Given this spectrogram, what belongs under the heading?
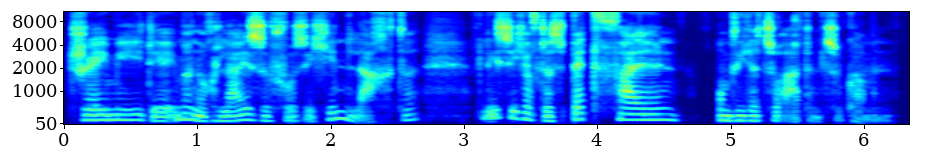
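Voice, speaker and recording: Measured first-person audiobook narration, husky voice with some gravel. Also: medium pitch, animated, darkish tone, dry recording, clean studio sound. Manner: measured, storytelling. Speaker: audiobook reader.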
